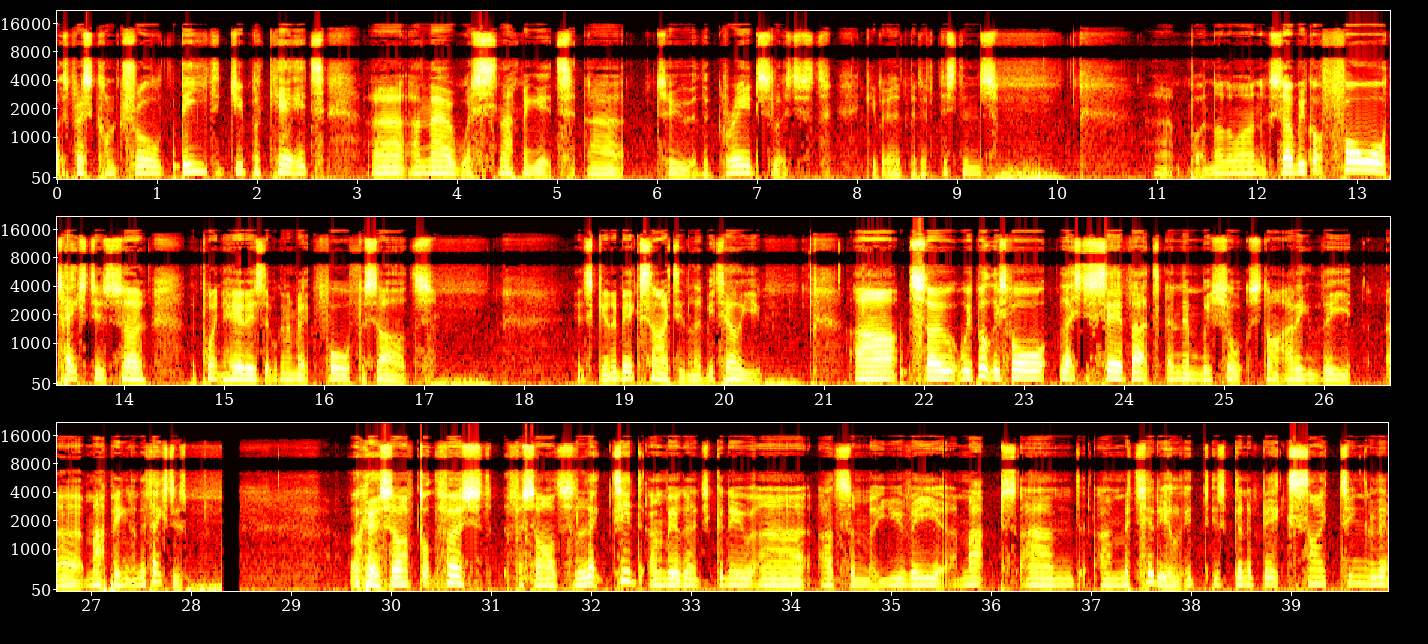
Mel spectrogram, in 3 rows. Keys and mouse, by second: 1.0 ctrl+d, 2.0 click, 4.5 alt+middle click, 5.1 alt+click, 6.0 alt+middle click, 6.7 click, 8.6 alt+middle click, 9.9 ctrl+d, 10.9 click, 13.0 alt+middle click, 14.3 ctrl+d, 15.2 alt+middle click, 16.1 click, 18.2 alt+middle click, 19.0 click, 19.5 alt+click, 20.9 alt+click, 23.3 alt+click, 28.2 alt+F9, 28.6 alt+click, 31.2 alt+click, 33.4 alt+click, 35.1 alt+click.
